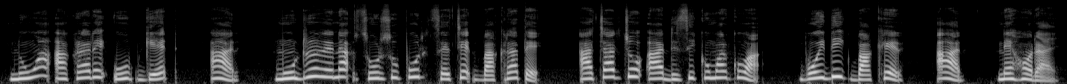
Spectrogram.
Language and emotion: Santali, neutral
